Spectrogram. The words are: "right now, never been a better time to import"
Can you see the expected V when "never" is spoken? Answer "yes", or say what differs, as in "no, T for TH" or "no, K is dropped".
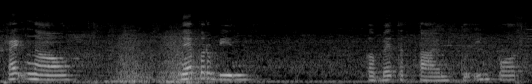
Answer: no, P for V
